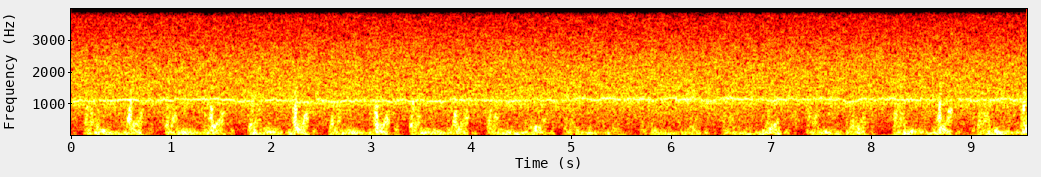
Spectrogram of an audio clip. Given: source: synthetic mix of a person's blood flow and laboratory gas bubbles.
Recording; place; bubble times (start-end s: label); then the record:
Doppler ultrasound of blood flow; precordium
0.24-0.30 s: bubbles
From the record:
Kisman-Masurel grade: 112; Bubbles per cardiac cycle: 1 to 2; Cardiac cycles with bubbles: 1 to 10%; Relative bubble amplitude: moderate (0.250 to 0.450); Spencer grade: 1 (occasional bubble signal discernible with the cardiac motion signal, with majority of cardiac periods free of bubbles); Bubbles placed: anywhere in the cardiac cycle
